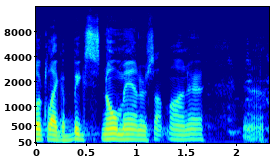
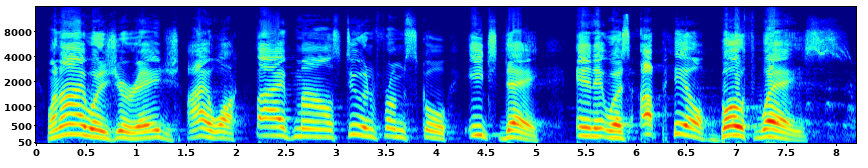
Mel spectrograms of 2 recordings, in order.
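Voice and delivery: lecturing dad; 3 semitones higher, 7 dB louder, slower than usual. Retold or imitated. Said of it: "to say the darndest things".

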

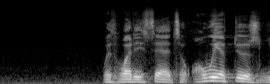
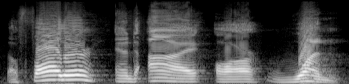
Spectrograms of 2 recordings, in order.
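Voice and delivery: firm, louder sermon voice proclaiming scripture; preaching Jesus's words; 6 dB louder than usual. Acted. Preacher voicing Jesus to the congregation, firm proclaiming. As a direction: speak as the shepherd claiming his sheep.

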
